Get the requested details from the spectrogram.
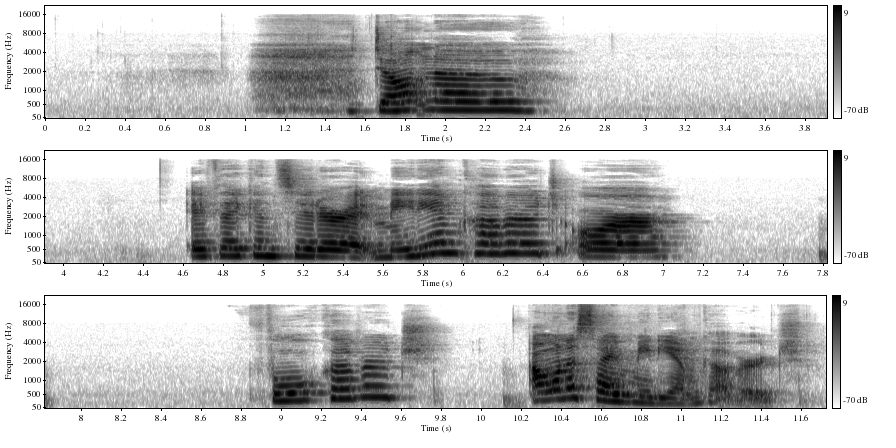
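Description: A young woman talks close to a microphone, pausing between phrases.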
